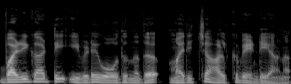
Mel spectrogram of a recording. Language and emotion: Malayalam, neutral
